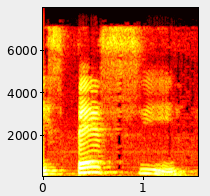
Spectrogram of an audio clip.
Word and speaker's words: espécie: É espécie, é espécie. Lembre que é como se estivesse chamando alguém. Então, pé é a sílaba tônica, a sílaba mais forte.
